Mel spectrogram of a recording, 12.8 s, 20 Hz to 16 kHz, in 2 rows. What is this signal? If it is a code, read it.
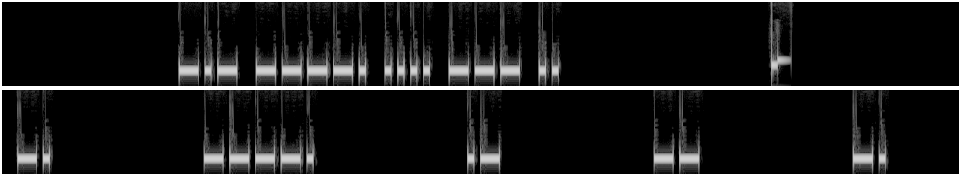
Morse code, heard as a keyed tone, about 28 wpm, spaced as for 12 wpm, 700 Hz. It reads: K9HOI N9AMN
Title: USA Call Signs - 8x Character Spacing - 28wpm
